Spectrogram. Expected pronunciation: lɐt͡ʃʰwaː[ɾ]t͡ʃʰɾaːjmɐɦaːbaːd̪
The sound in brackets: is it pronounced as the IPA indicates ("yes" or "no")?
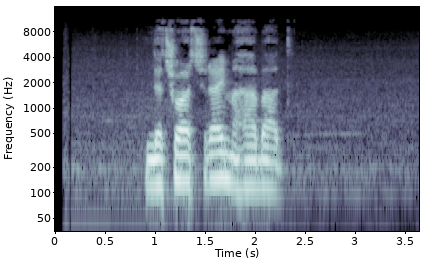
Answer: yes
